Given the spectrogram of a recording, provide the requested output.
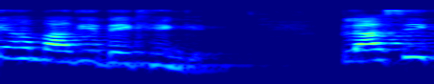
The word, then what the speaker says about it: पलासी: उस स्थान का नाम पलासी था। और वही जो पलासी था उसको बाद में अंग्रेज प्लासी प्लासी बोलने लगते हैं, उनका जो उच्चारण था वो थोड़ा अलग था।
